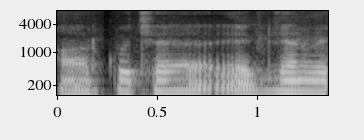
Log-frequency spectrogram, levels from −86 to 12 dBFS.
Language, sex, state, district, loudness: Chhattisgarhi, male, Chhattisgarh, Rajnandgaon, -17 LUFS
